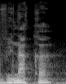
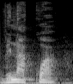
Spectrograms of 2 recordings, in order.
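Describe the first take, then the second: First: The k sound is said plainly. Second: The k sound is followed by a w sound. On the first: This is the common form. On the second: Some other villages' dialects say it this way.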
